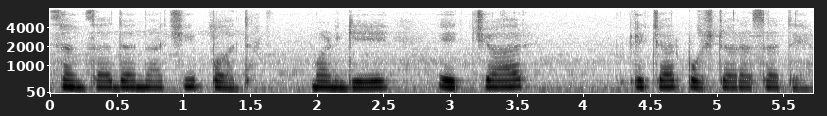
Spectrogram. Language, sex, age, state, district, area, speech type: Goan Konkani, female, 18-30, Goa, Salcete, rural, spontaneous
